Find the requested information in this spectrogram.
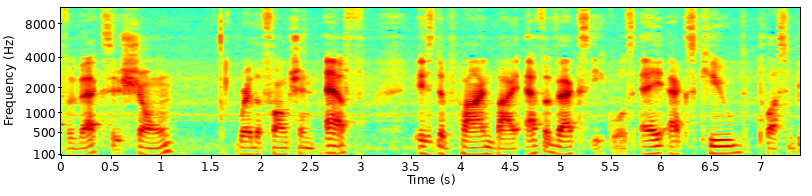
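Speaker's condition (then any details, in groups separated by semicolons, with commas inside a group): No condition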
